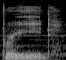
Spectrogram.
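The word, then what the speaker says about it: Bríd: the name Bridget I miss Irish saint it's pronounced with the long e h more to the English word breed oh her name's not bread it's breed let's breach breach no she doesn't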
